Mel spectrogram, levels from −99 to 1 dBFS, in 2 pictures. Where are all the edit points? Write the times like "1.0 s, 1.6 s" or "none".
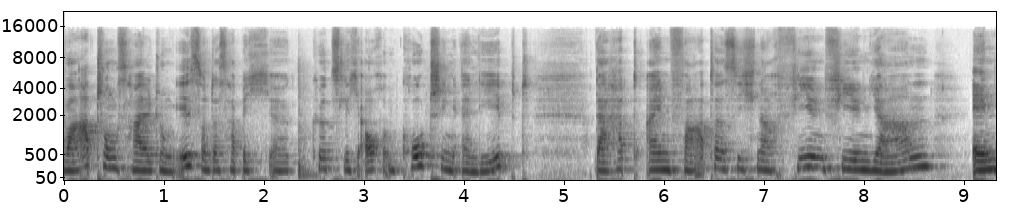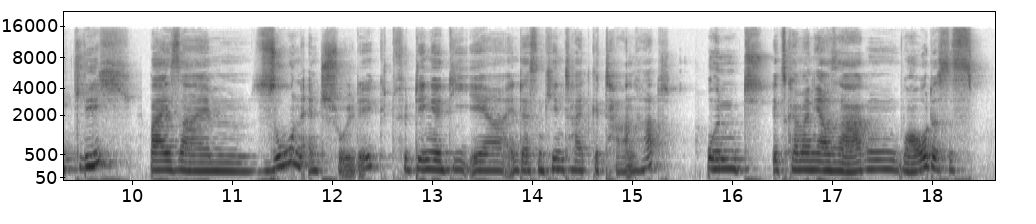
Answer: none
